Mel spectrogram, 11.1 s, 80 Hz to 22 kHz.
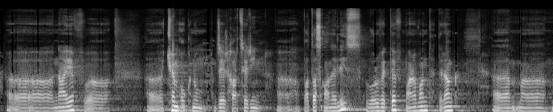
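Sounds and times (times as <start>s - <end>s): man speaking into microphone: 0.0s - 11.0s.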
